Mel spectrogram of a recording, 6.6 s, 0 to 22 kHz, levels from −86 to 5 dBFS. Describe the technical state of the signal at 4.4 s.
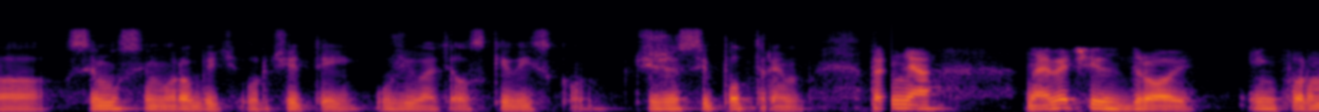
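At 4.40 s there's a handover gap: the call hops networks and no speech frames arrive for about 60 ms, up to 4.46 s. The speech dies away within a few tens of milliseconds and there's plain silence until the new link picks up, so whatever was said in that sliver is gone.

Right after, from 4.46 s to the end, you get a fallback to narrowband. The HD Voice sound before the gap fits AMR-WB at 12.65 kbit/s. After the gap nothing is left above 4 kHz, so the speech turns duller and rougher, which points to AMR-NB at around 7.4 kbit/s.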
